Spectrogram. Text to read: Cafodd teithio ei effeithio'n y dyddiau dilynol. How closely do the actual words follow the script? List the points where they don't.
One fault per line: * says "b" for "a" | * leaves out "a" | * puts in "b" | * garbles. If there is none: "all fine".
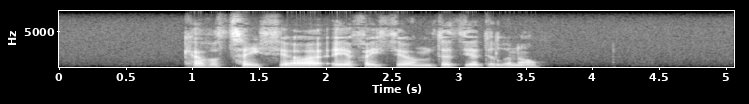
all fine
